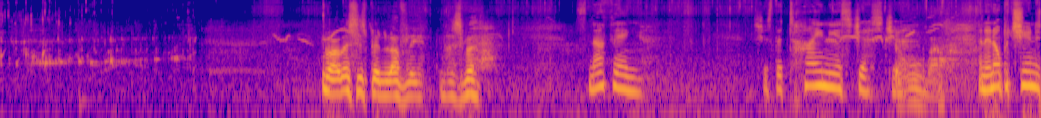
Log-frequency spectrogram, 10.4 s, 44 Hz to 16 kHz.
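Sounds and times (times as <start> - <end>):
elderflower cordial trickling into a glass: 0.0 - 2.2
speech: 3.2 - 5.0, 5.9 - 6.6, 7.6 - 10.4.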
